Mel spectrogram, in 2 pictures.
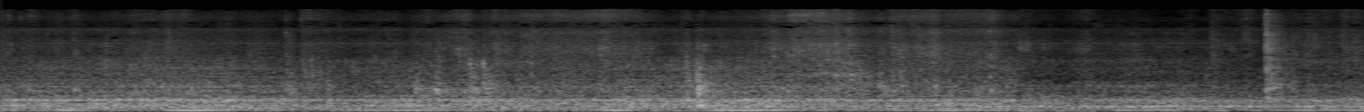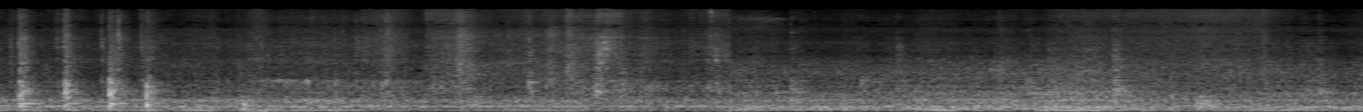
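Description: Drum concrete mixer running with a steady mechanical drone, with a quick run of about four sharp knocks near the middle.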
